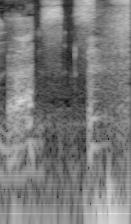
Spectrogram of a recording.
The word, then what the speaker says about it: gnosis: That's when you to noses. It's a silent G, but I pronounce the G because it just sounds gnosis.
